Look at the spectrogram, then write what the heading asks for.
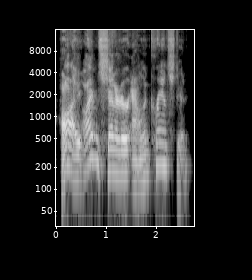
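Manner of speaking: put-on senator impression; Alan Cranston. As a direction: announce yourself high and loud like a politician. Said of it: "look at this".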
